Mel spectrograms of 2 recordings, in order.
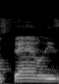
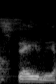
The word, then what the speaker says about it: Staley: Dawn Stanley's there. Dawn Staley. I have to say it right. I keep calling her Stanley.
